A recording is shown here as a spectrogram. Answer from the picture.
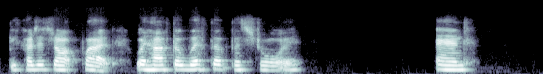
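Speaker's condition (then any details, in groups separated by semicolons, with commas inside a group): Cerebral palsy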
